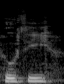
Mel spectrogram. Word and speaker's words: Houthi: You're talking about, is Houthi, I believe is how you say it, right?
